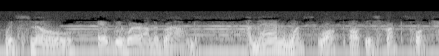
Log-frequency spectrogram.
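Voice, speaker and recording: A man narrating an old time radio mystery as host, deliberate and portentous. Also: a little high, animated, gravelly. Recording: tinny old radio recording, music behind.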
